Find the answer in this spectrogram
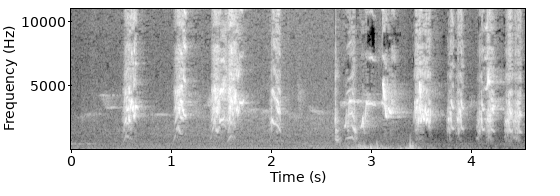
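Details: Morning model song of an Asian pied starling for young birds to copy: scattered squawky bursts and short whistles, with a brief low thump midway.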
